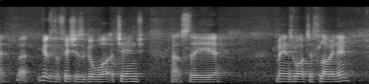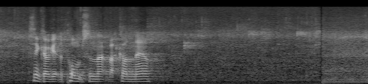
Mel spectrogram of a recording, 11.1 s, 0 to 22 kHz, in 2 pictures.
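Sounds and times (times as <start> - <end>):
pond pumps humming: 0.0 - 11.0.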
